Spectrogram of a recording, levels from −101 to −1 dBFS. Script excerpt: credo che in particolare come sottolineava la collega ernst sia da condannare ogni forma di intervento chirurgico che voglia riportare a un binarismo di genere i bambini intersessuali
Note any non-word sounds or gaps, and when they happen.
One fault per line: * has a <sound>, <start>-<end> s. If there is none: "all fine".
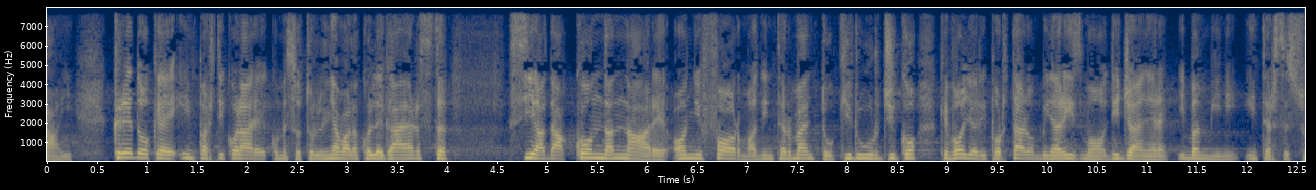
all fine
